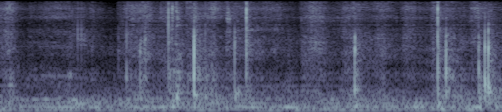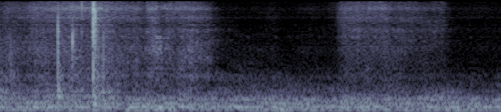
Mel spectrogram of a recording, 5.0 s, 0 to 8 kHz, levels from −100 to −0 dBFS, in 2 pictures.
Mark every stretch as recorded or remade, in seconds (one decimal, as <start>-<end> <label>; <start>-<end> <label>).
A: 0.0-5.0 remade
